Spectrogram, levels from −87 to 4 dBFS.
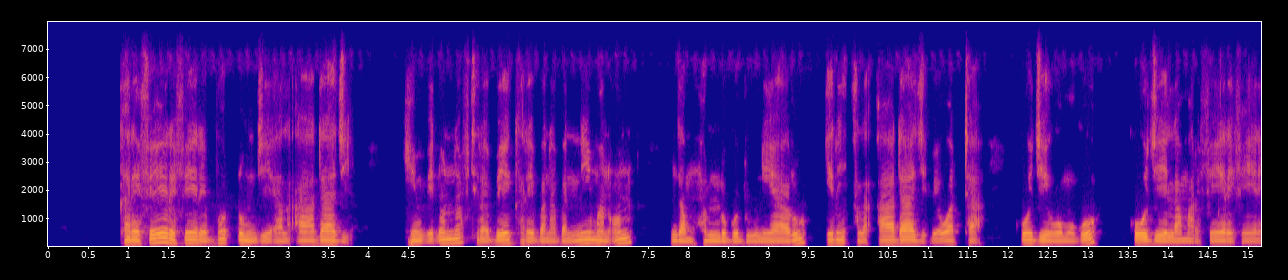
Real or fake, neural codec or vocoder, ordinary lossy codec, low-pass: real; none; Opus, 32 kbps; 7.2 kHz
